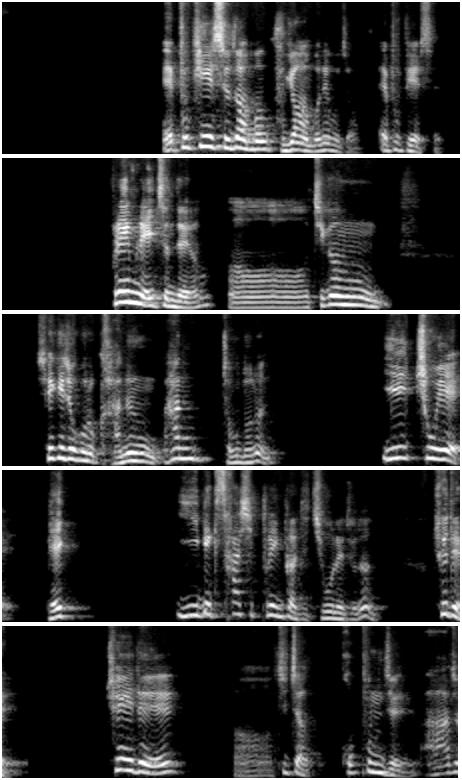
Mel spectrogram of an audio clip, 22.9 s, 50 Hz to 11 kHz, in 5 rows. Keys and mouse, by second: 0.1-6.2 drag, 6.2-10.7 right drag, 10.7-22.8 drag.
